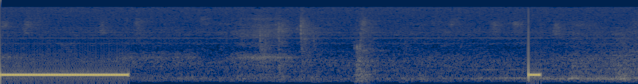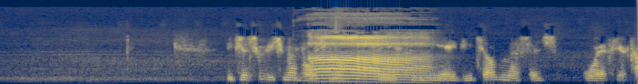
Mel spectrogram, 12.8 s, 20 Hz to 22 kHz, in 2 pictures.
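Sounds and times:
phone line ringback tone on the caller's end: 0.0s - 1.3s
speech: 8.7s - 12.7s.

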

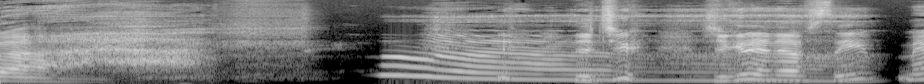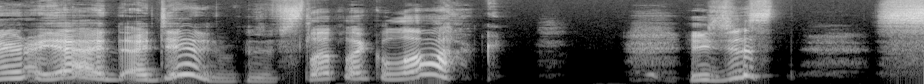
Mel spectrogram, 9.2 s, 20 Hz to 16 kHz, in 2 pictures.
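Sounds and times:
speech: 0.0s - 0.6s, 2.9s - 7.1s, 7.8s - 9.2s
person yawning: 1.9s - 4.4s.

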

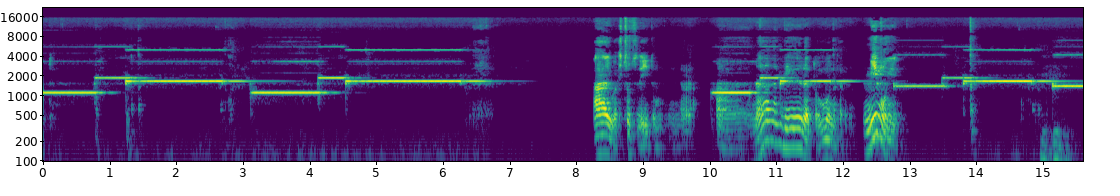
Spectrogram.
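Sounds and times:
short melody of high sustained notes on a keyboard: 0.0s - 6.7s, 10.0s - 15.6s
speech: 8.3s - 9.8s, 10.7s - 13.0s.

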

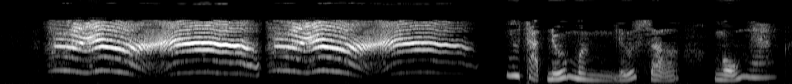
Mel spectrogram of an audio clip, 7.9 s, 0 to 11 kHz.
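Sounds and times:
newborn baby crying: 0.5s - 4.8s
speech: 5.4s - 7.8s.

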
